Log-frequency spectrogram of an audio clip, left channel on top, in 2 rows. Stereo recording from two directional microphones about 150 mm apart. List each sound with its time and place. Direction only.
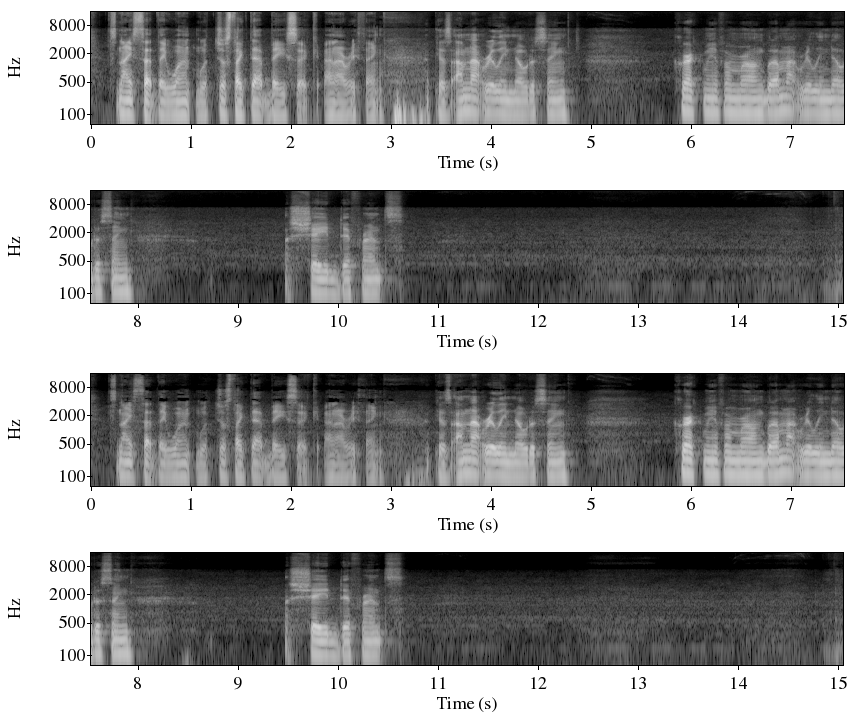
0.0 s speech: 50° left (ahead or behind)
3.6 s speech: 15° left (ahead or behind)
3.9 s speech: 5° left (ahead or behind)
9.5 s speech: 5° right (ahead or behind)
